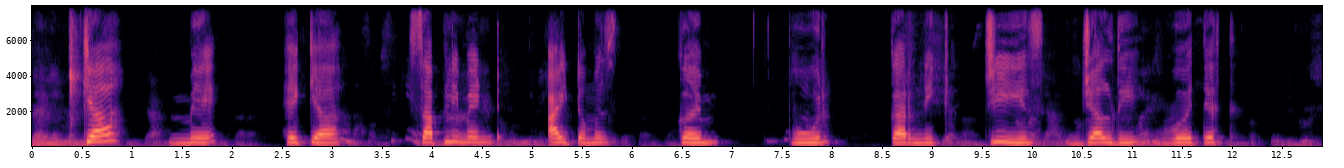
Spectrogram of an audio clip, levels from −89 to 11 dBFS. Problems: background sounds at intervals, background conversations at intervals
